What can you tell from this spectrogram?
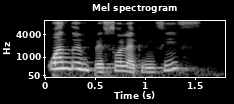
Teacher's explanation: Siempre se va a entender como una pregunta por la palabra cuándo. Por lo tanto, su tono final es descendente.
